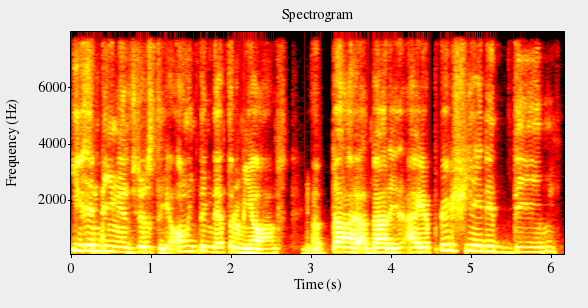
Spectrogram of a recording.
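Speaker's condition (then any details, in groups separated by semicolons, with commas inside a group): Cerebral palsy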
